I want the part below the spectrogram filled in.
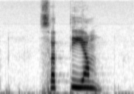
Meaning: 1. promise, oath 2. truth, veracity 3. sermon
- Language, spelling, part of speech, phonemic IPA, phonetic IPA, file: Tamil, சத்தியம், noun, /tʃɐt̪ːɪjɐm/, [sɐt̪ːɪjɐm], Ta-சத்தியம்.ogg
